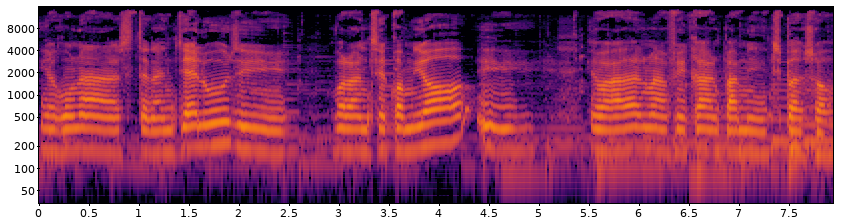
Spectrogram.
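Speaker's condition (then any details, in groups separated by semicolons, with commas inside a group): Down syndrome; weekly speech therapy (logopèdia) session on wednesdays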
